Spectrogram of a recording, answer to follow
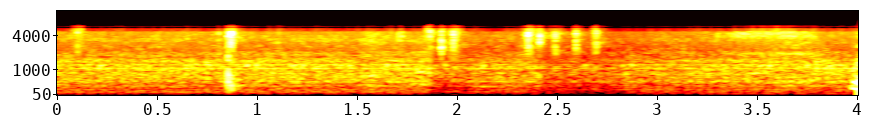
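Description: A lip gloss tube being handled and its cap twisted open: a single click about a second in, then a quick run of small ticks near the middle, over a steady background hiss.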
